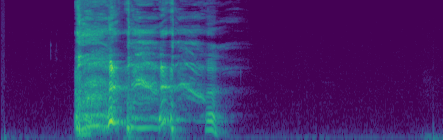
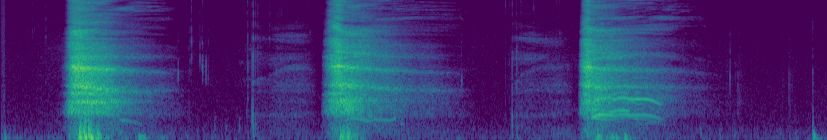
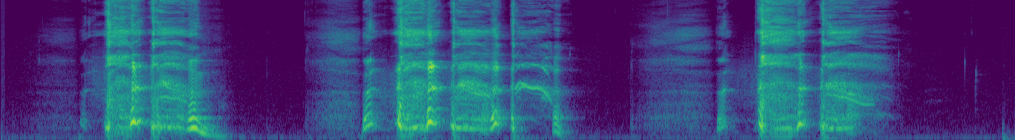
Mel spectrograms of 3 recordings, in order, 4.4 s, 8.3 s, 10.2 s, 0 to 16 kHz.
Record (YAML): cough_length: 4.4 s
cough_amplitude: 7331
cough_signal_mean_std_ratio: 0.37
exhalation_length: 8.3 s
exhalation_amplitude: 5118
exhalation_signal_mean_std_ratio: 0.33
three_cough_length: 10.2 s
three_cough_amplitude: 10570
three_cough_signal_mean_std_ratio: 0.42
survey_phase: beta (2021-08-13 to 2022-03-07)
age: 45-64
gender: Male
wearing_mask: 'No'
symptom_none: true
smoker_status: Never smoked
respiratory_condition_asthma: false
respiratory_condition_other: false
recruitment_source: REACT
submission_delay: 1 day
covid_test_result: Negative
covid_test_method: RT-qPCR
